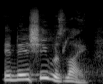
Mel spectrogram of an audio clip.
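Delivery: ordinary talk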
